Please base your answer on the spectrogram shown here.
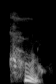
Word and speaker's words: colonel: It sounds like kernel, the word for a seed.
